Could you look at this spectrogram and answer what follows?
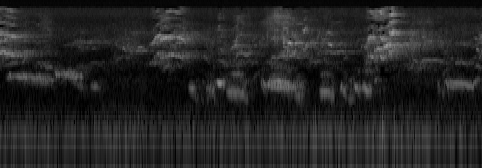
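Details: Gurgling, yodelling phrases from an Australian magpie in a tree in Perth's Kings Park, Western Australia, short warbled notes tumbling in quick succession with some higher scratchy sounds, and a steady low rumble underneath.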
